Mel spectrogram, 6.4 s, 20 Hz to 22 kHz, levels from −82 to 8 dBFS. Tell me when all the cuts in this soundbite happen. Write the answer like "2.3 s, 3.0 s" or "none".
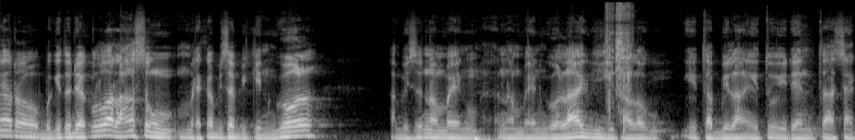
4.6 s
